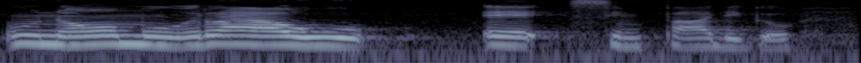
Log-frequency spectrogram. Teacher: The V becomes a W. Right. So you have a phonological process there which makes it, if we're thinking about how does it sound, it does sound different from Italian.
